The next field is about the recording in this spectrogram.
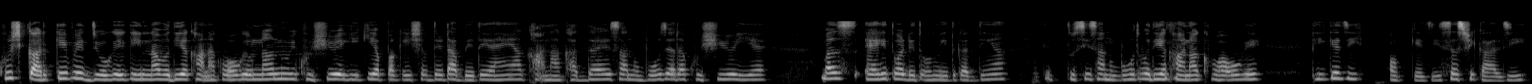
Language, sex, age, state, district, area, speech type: Punjabi, female, 30-45, Punjab, Amritsar, urban, spontaneous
